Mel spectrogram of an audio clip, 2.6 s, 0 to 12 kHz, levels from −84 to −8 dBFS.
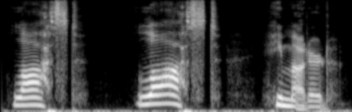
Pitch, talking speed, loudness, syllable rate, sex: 225 Hz, 90 wpm, -17 LUFS, 3.4 syllables/s, female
